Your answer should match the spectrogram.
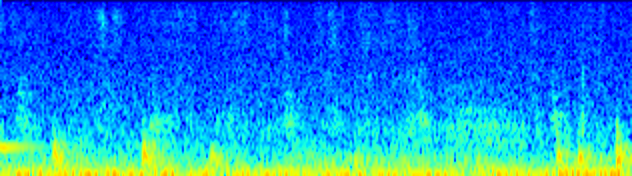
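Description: Marker or chalk writing on a board during a Hindi electrical engineering lesson on DC motor starters, a series of short scratchy strokes in bursts, close and fairly quiet, with no talk.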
